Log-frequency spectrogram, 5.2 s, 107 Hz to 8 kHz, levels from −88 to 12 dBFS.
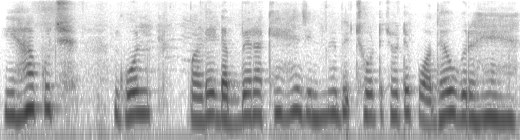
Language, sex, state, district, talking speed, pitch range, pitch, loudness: Hindi, female, Bihar, Saran, 160 wpm, 220-245 Hz, 230 Hz, -26 LUFS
